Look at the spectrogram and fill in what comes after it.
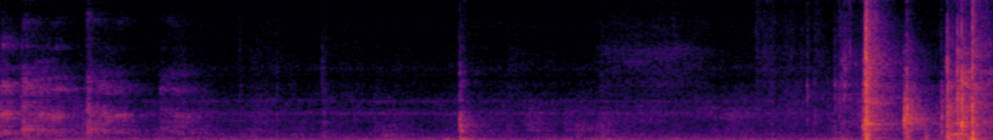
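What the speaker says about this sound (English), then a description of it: "coughing in the background" A few short, sharp coughs in the background, one faint burst midway and a louder cluster near the end, over quiet room noise.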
